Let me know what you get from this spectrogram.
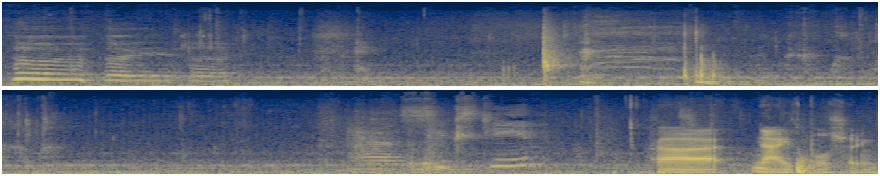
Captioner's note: groans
